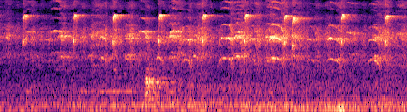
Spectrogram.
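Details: A flock of jungle babblers visiting a house yard for food chatters in a steady stream of short, high, squeaky chirps, about two each second, over a low background rumble.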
